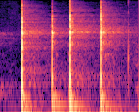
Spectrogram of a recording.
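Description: A thin, lightweight budget plastic vegetable corer is tapped against a camera lens to show how light and flimsy it is. A few quick, dry, hollow plastic clicks with a short, woody knock sound out, each dying away almost instantly.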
